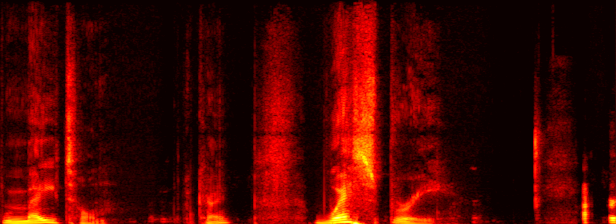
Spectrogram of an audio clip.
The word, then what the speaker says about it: Maton: Pronounced Maton.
